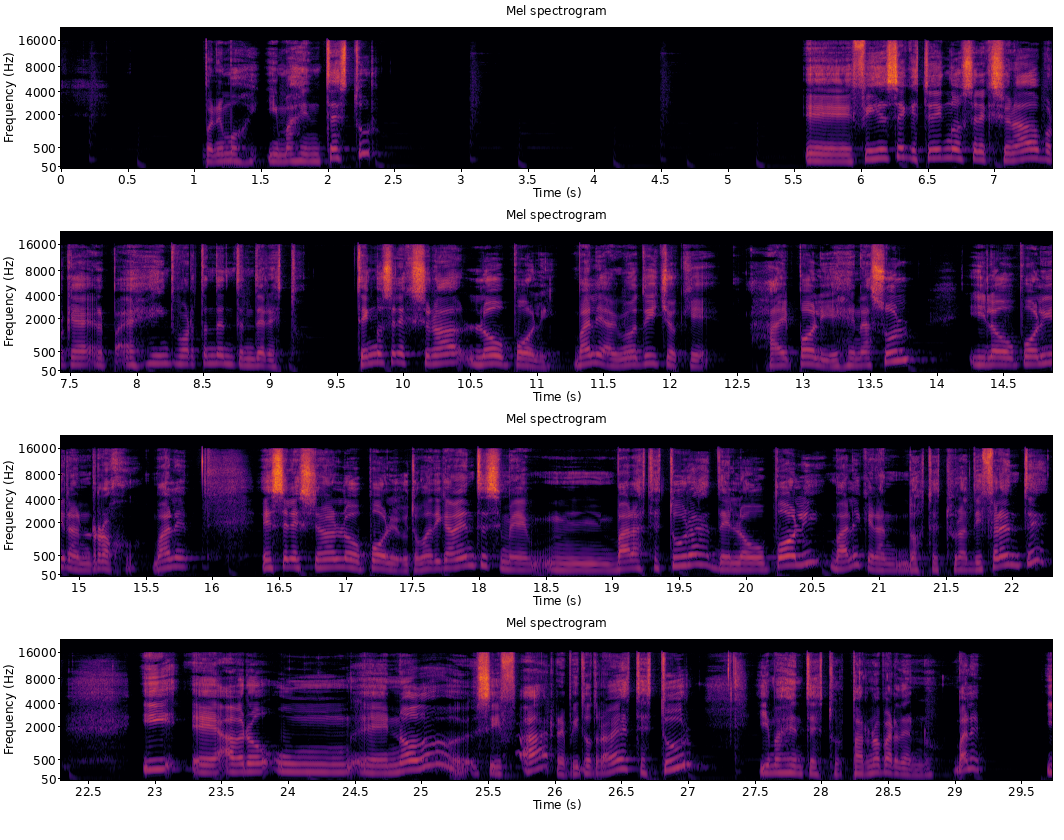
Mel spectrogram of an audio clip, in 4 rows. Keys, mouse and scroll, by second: 5.8 scroll down 1, 12.6 click, 14.5 click.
